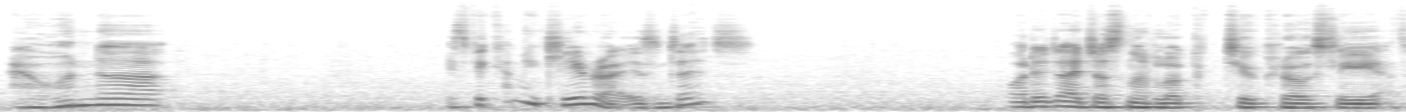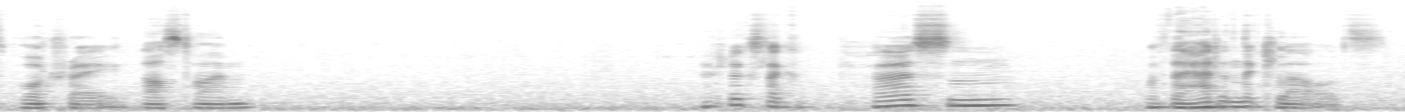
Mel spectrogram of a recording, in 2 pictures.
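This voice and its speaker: Male streamer, mid-range, expressive let's play narration and commentary, faint low rumble. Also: a little slow, pauses often. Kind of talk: voiced let's play, reading aloud with reactions. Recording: low rumbling background noise.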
